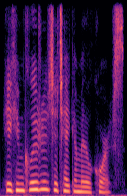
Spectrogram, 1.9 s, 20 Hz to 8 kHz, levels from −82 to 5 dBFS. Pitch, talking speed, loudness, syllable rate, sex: 245 Hz, 220 wpm, -15 LUFS, 6.1 syllables/s, female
